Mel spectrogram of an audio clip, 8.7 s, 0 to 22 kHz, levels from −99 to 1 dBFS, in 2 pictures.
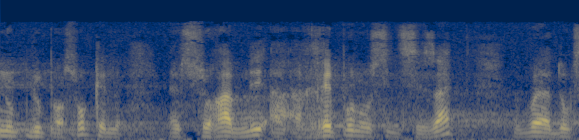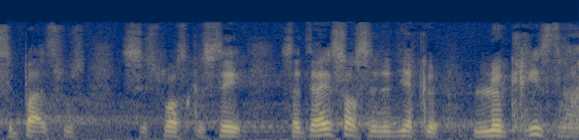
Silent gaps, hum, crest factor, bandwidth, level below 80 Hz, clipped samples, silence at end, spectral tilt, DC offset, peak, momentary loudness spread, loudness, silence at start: none; none; 24 dB; 11.5 kHz; -68 dBFS; under 0.1%; 0 s; -4 dB/octave; under 0.1%; -12 dBFS; 15 LU; -35 LUFS; 0 s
